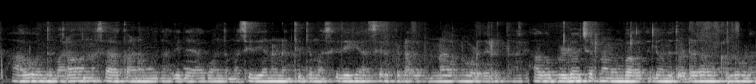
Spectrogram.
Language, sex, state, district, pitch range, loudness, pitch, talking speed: Kannada, male, Karnataka, Mysore, 140-145 Hz, -16 LUFS, 140 Hz, 125 wpm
